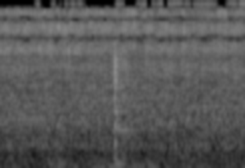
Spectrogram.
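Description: Bulgogi frying in a pan gives a steady, soft, even sizzle throughout, with one brief sharp tick in the middle and no voices.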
